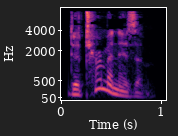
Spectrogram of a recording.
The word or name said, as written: determinism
